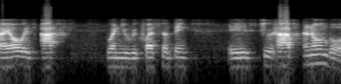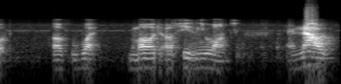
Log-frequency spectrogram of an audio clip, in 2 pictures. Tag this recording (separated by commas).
Speech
